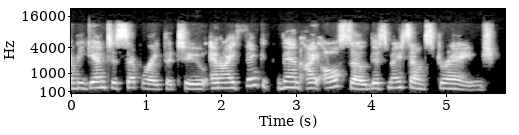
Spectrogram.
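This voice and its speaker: A middle-aged woman, a garden designer, speaking as a podcast guest in a thoughtful, candid way and picking up speed as she explains. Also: fairly high pitch. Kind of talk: reflective interview conversation.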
